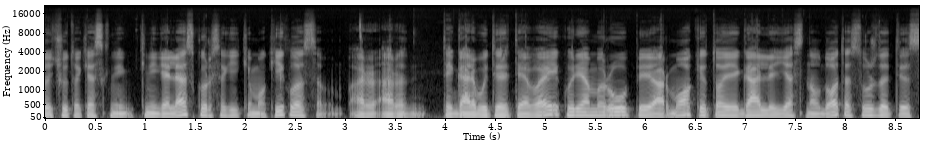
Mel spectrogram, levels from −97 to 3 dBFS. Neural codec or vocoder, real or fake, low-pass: vocoder, 44.1 kHz, 128 mel bands every 256 samples, BigVGAN v2; fake; 19.8 kHz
